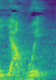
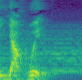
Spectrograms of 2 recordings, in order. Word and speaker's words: Yahweh: de la prononciation, Donc, le nom, la prononciation la plus proche du nom de Dieu, c'est Yahweh. C'est Yahweh.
